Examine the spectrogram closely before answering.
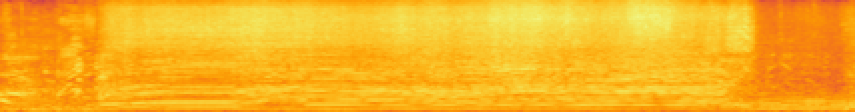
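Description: A car engine roars loudly close by.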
